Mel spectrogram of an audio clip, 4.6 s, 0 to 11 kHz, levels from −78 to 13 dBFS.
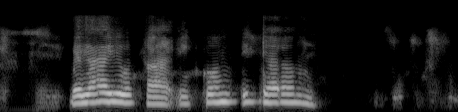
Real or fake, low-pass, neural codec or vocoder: fake; 7.2 kHz; codec, 16 kHz, 1 kbps, FreqCodec, smaller model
